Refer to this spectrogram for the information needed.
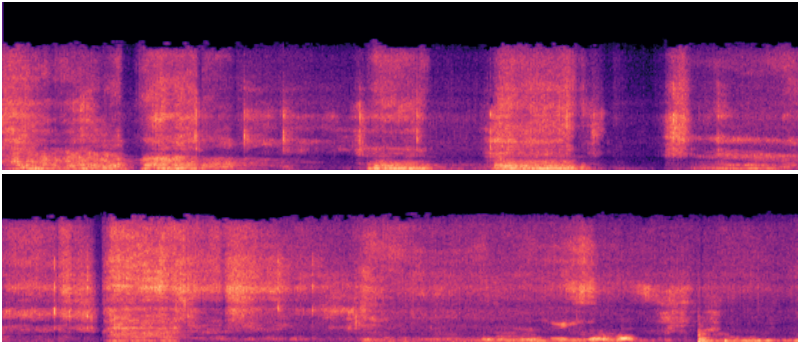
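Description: Water gushes from a hose into Ovation's water tub in a steady, rushing hiss, with some brief pauses and splashy bursts, fairly loud.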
